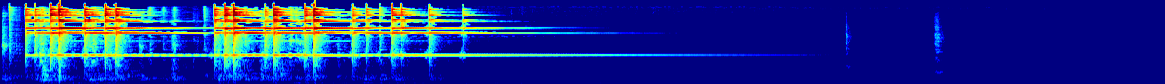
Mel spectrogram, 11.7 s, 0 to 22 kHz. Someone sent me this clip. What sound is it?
Doorbell Pull with pull Store Bell 06
Old fashioned doorbell pulled with lever, recorded in old house from 1890
Doorbell, Pull, Store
